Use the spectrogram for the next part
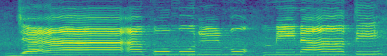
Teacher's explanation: جا پہ مد متصل، 4 الفی مد ہے، اس کو ہم نے 4 حرکات کے برابر کھینچ کر پڑھنا ہے۔ وہ حمزہ ساکن ہے، اس کو جھٹکا دے کر پڑھیں گے۔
